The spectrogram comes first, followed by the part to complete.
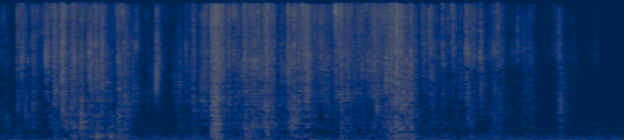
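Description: Clear plastic shrink-wrap being peeled and crinkled off a CD jewel case: a dense, irregular crackling rustle that stops shortly before the end.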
